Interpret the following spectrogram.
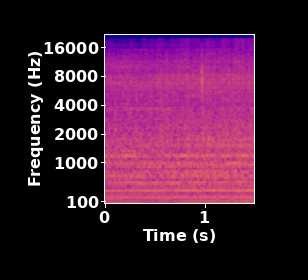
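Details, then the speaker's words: Ferrari 355 V8 after a full engine refresh, with a valved Tubi, Larini and Capristo exhaust, idling as the exhaust valves are opened. Volume and burble increase to a steady deep burble with an even beat and no ticks or hunting. Normal idle. "Okay. Suddenly, the volume has increased and so has that burble. It's really hitting you in your chest."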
